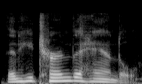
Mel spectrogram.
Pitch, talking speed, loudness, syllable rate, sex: 130 Hz, 210 wpm, -17 LUFS, 5.6 syllables/s, male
